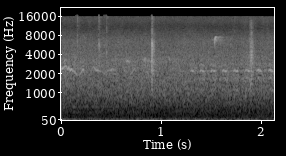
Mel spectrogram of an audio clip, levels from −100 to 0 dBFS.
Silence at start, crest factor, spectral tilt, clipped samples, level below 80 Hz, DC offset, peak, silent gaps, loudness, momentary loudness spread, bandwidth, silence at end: 0 s; 28 dB; 5.5 dB/octave; under 0.1%; -72 dBFS; under 0.1%; -10 dBFS; none; -36 LUFS; 5 LU; 17 kHz; 0 s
